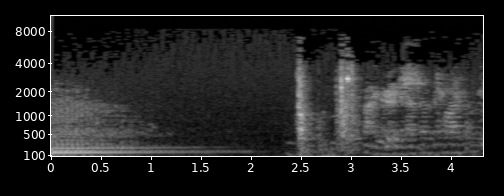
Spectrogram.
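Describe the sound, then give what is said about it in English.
A low, steady car engine hum idles in traffic and gradually fades away over a couple of seconds, followed by muffled voices and a few soft knocks. “Yeah, where does all this traffic come from?”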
